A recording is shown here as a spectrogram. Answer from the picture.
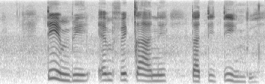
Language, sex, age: Swati, female, 22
